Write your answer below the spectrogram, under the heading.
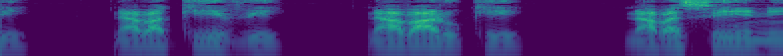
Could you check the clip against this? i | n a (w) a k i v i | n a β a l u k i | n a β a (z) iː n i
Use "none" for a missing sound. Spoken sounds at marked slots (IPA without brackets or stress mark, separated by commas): β, s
